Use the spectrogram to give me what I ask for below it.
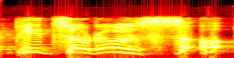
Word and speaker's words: Pizzorusso: Qui in Italia Pizzorusso. – In America come lo pronuncio? – In America è un guaio.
